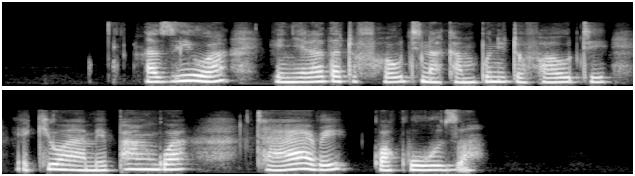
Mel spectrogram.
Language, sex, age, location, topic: Swahili, female, 18-24, Dar es Salaam, finance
